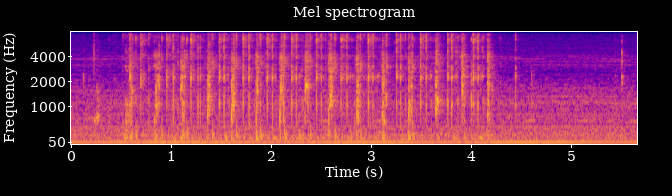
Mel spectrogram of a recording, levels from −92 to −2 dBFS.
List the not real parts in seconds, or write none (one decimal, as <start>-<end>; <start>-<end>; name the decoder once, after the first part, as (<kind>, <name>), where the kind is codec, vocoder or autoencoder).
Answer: none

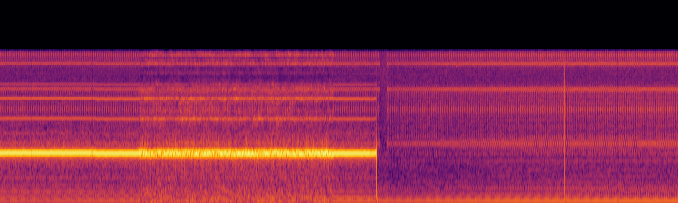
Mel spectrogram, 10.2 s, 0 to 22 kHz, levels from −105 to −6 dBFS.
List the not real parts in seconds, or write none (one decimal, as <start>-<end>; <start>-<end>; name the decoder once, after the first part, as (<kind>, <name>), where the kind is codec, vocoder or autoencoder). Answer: 2.1-5.0 (codec, HILCodec)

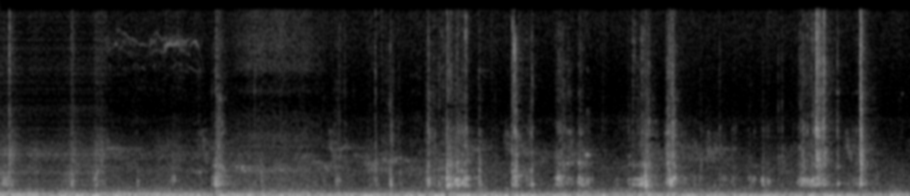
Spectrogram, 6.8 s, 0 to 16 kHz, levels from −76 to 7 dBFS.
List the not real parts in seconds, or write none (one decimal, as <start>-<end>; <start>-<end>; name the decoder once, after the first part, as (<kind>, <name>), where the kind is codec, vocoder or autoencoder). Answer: 0.0-0.8 (autoencoder, DAC-VAE)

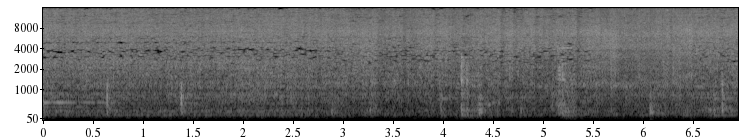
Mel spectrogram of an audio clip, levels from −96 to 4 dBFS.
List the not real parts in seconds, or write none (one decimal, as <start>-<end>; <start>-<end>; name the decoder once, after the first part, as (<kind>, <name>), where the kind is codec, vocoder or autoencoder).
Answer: 5.5-6.5 (codec, SNAC)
